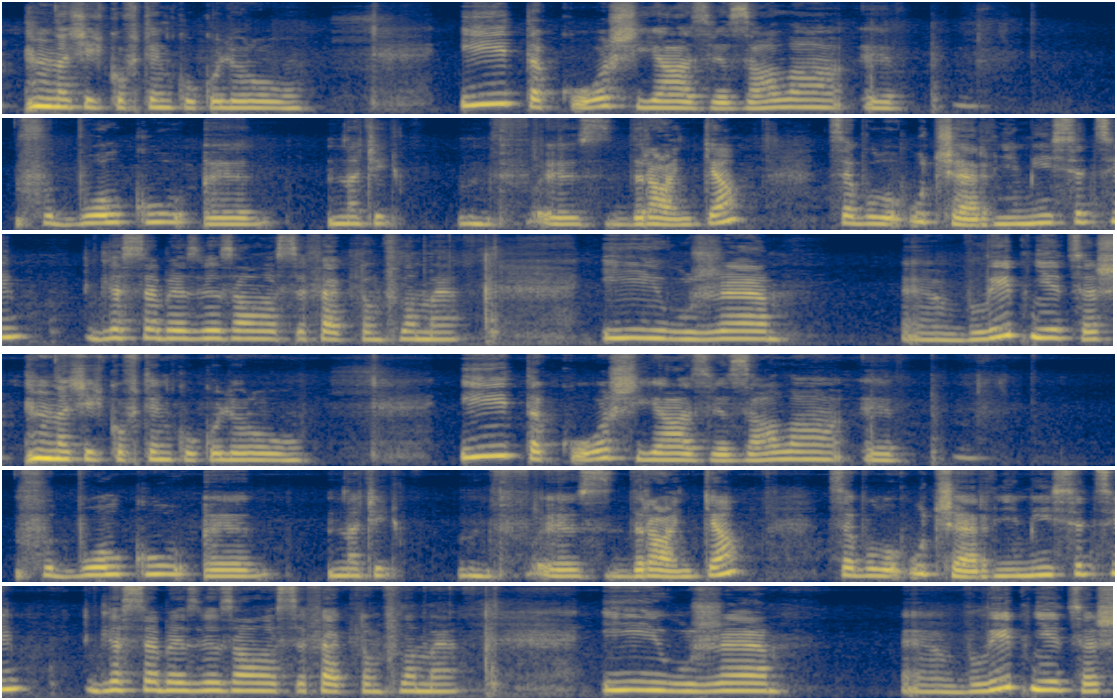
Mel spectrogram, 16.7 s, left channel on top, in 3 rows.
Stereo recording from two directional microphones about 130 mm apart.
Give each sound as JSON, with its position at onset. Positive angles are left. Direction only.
{"t": 0.1, "sound": "speech", "side_deg": -20}
{"t": 5.6, "sound": "speech", "side_deg": -25}
{"t": 13.6, "sound": "a sound", "side_deg": -20}
{"t": 14.2, "sound": "speech", "side_deg": -20}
